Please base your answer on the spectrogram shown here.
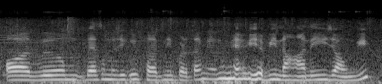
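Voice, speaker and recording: A woman's voice: mid-range voice, fairly even intonation, fast talker, dark tone, a little hiss or hum. A woman in her thirties, a homemaker, chatting casually in a daily home vlog, rambling with many fillers and restarts. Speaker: vlogger, homemaker. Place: home during heavy rain. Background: faint rain and ambience.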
